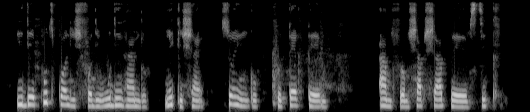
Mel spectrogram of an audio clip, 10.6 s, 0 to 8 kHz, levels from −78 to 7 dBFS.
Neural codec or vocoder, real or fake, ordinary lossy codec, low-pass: none; real; none; 7.2 kHz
